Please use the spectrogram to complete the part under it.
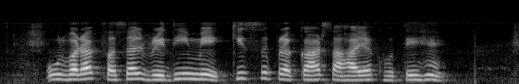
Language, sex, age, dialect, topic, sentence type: Hindi, female, 25-30, Marwari Dhudhari, agriculture, question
